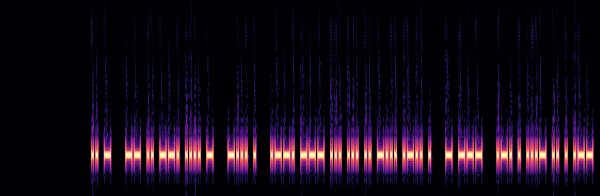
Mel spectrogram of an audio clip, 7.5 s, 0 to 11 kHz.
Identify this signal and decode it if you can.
Morse code, heard as a keyed tone, about 46 wpm, 700 Hz. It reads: IT MIGHT BE POSSIBLE TO REVIEW
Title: Sentences from Top 1000 Words - Review Part 6 - 45wpm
